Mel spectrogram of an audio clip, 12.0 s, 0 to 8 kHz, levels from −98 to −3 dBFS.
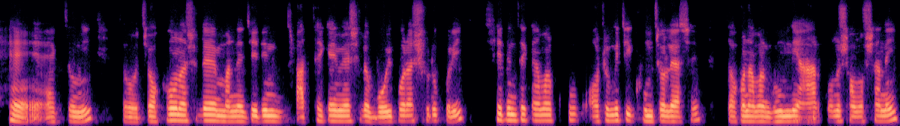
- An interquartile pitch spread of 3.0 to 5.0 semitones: No, narrow, 2.4 semitones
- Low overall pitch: Yes, low, 125 Hz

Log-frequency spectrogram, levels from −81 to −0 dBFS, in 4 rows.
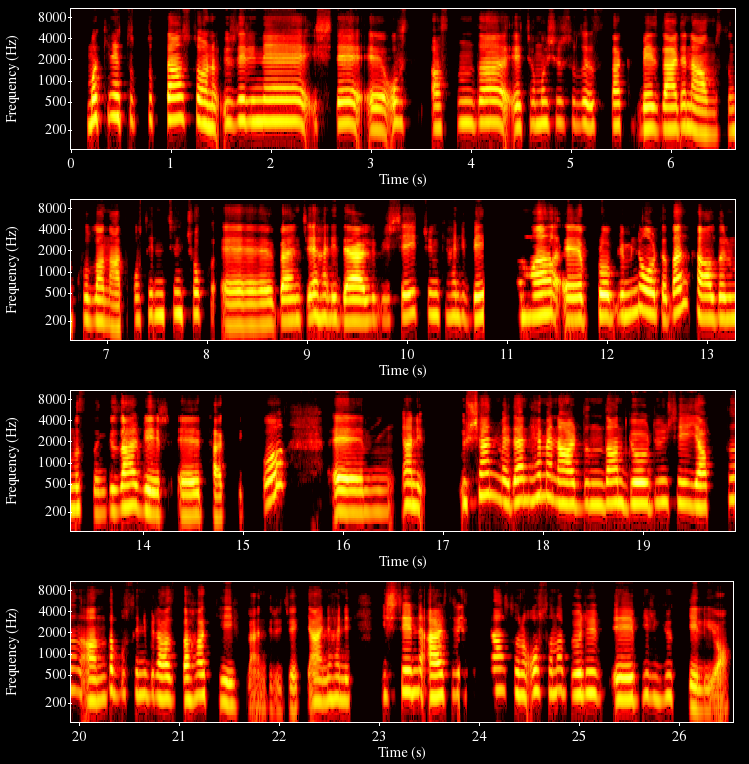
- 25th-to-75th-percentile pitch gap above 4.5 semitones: No, average, 3.5 semitones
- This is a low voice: No, high, 245 Hz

